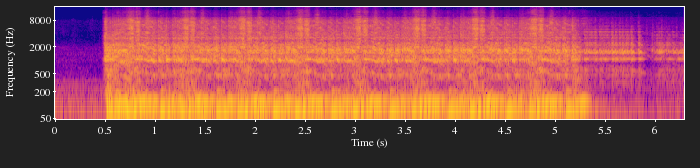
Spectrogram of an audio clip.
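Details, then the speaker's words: 6.0 Powerstroke diesel in a 2005 Ford F250 after a ring job, compression test while cranking: starter grinds with high squeal, slow uneven beat about three per second; readings 175, 0 and 110 psi, low compression. "Okay, looks like we got just 110, so that's not good. That means we're not having any compression here."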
